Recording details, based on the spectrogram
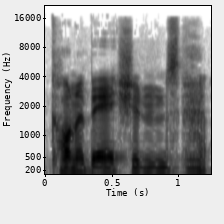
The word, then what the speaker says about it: conurbations: I checked that I was pronouncing it right, and it's conurbations. – Yeah. – Sorry, conurbations.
